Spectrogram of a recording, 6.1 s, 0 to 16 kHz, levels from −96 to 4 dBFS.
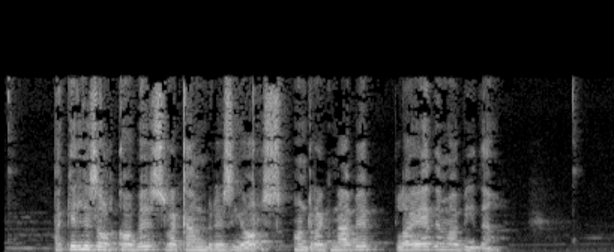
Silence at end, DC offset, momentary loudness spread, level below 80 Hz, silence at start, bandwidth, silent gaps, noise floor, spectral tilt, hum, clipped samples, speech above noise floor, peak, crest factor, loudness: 1.15 s; under 0.1%; 10 LU; -56 dBFS; 0.55 s; 11.5 kHz; none; -59 dBFS; -4 dB/octave; none; under 0.1%; 38 dB; -2 dBFS; 20 dB; -21 LUFS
